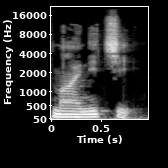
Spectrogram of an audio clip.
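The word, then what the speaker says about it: 毎日: remembered a is that symbol this is actually pronounced Mainichi so the same as Nietzsche you'll be the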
